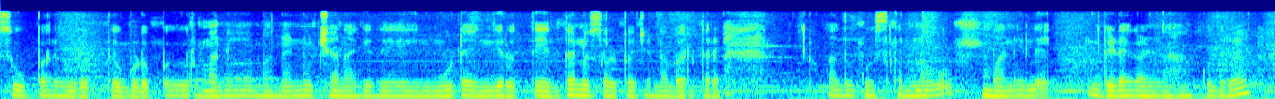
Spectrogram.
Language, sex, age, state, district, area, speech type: Kannada, female, 18-30, Karnataka, Chamarajanagar, rural, spontaneous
